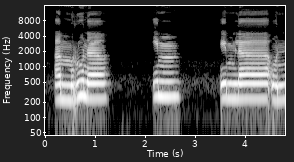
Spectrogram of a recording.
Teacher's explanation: It is آرٹیکلیٹڈ by closing the two lips together gently. It is accompanied by غنہ sound from the nasal passage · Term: میم کا غنہ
